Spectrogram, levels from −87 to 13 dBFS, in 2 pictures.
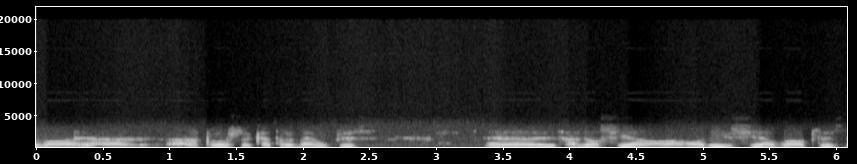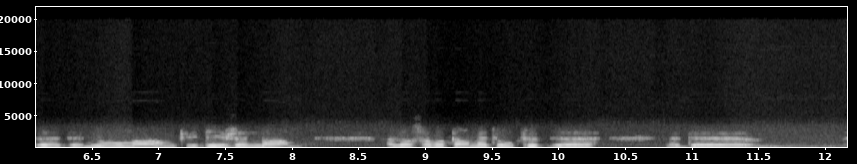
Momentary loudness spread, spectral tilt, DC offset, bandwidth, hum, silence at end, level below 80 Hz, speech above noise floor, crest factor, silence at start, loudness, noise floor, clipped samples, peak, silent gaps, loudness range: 8 LU; -8.5 dB/octave; under 0.1%; 4.1 kHz; none; 0.55 s; -70 dBFS; 27 dB; 14 dB; 0 s; -15 LUFS; -42 dBFS; under 0.1%; 0 dBFS; none; 3 LU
